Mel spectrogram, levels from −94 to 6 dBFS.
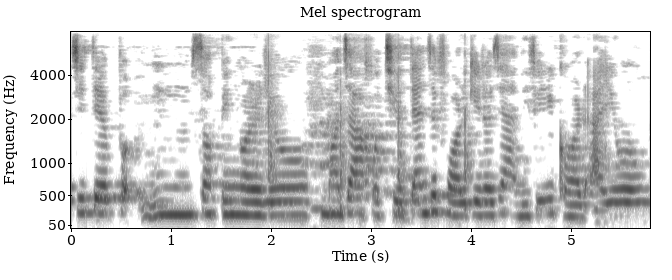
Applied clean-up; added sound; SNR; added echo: classical method Wiener filter.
